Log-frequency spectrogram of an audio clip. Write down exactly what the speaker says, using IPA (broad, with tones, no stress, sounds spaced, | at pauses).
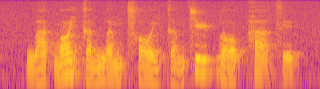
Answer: w aː˨ k̚ m ɔː˥ j k ɐ˨˧ ŋ w ɐ˨˥ m t͡sʰ ɔː˨ j k ɐ˨˥ m t͡s yː˥ p̚ l ɔː˨˥ p̚ h aː˨˩ t͡s ɪ˨˥ k̚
